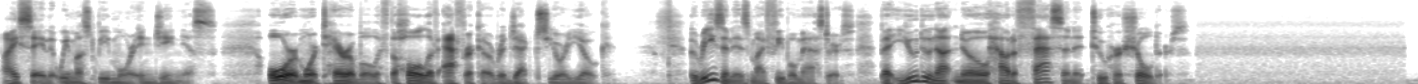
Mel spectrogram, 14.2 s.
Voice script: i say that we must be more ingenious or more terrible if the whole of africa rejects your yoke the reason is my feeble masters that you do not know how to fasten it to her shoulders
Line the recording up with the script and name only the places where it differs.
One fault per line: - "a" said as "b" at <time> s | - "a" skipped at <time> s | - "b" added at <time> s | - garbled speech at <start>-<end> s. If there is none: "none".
none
